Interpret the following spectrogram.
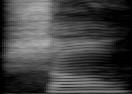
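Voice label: "shao" Mandarin Chinese, second tone, pronunciation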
